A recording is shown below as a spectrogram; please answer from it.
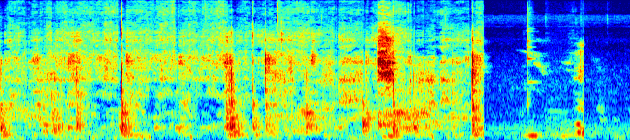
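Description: A milk-based sweet mixture with sugar powder and crushed cardamom is stirred with a spoon in a pot, giving repeated close scraping and light clinks against the pan, then a brief near-silent pause with a few soft taps.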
